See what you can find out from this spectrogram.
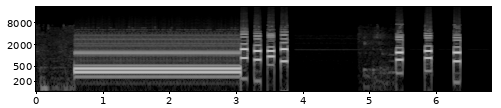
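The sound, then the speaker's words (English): A steady dial tone hums for a few seconds, then short bursts of touch-tone dialing beep in quick clusters, followed by a pause and three more spaced keypad tones, as a phone call is placed to Randy for a legislative update. “We are going to get, hopefully, Randy on the phone.”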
